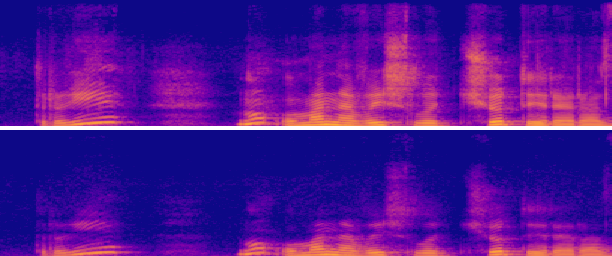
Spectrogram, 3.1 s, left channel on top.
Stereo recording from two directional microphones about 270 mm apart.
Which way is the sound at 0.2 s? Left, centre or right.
Left.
